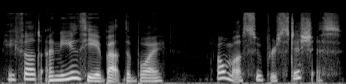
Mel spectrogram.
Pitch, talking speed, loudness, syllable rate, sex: 200 Hz, 120 wpm, -18 LUFS, 5.3 syllables/s, female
